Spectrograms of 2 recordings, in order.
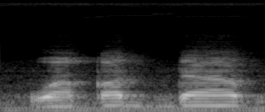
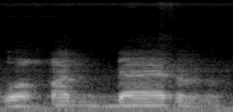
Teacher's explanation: Ketika ro mati setelah fathah maka itu tafkhimur ro. Jadi lari lidahnya itu ke atas bukan ke bawah.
